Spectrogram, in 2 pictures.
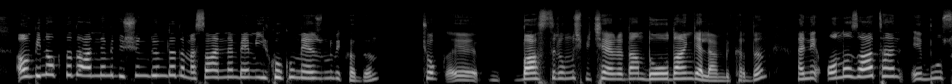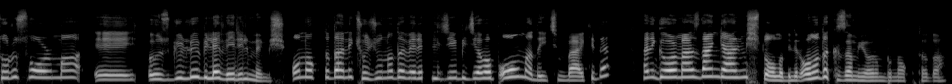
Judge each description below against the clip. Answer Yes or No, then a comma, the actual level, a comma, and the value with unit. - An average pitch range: No, wide, 6.0 semitones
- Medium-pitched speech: No, very high, 290 Hz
